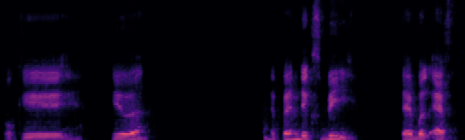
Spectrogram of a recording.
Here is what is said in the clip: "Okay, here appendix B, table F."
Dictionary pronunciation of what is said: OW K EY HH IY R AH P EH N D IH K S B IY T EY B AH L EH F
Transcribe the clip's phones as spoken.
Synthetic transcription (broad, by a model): OW K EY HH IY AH AH P EH N D IH K S B IY T EY B AH L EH F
